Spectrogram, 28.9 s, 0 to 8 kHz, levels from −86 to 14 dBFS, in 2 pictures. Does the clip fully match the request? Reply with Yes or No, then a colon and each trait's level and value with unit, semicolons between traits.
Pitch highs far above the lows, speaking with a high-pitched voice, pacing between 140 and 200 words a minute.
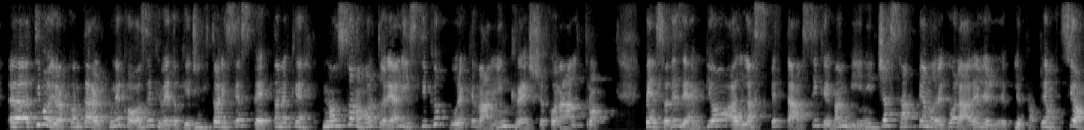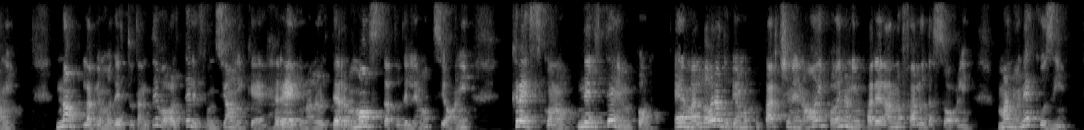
Yes: wide, 6.0 semitones; high, 225 Hz; average, 150 wpm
